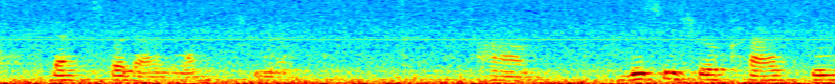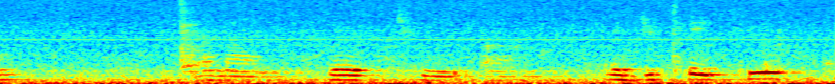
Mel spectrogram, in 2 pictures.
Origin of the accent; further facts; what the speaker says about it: Kaktovik, Alaska, United States; born there; My grandfather was one of the leaders in our village where I was born. I was born in Kahlon. Kahlonik, Alaska. K-A-K-T-O-V-I-K.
